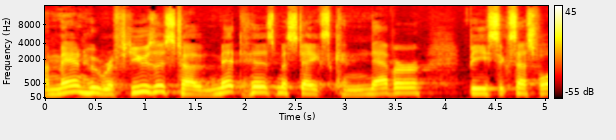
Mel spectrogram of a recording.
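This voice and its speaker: Fairly high for a man, his pitch varies in an ordinary way in a plain, everyday voice. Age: 50s. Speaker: pastor. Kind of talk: sermon.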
